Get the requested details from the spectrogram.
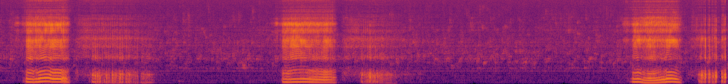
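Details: A woman (a mother-in-law) sleeps and snores "like a motorbike": three loud, rough inspiratory snores, each followed by a softer fluttering exhale, with quiet pauses between breaths. Heavy snoring.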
